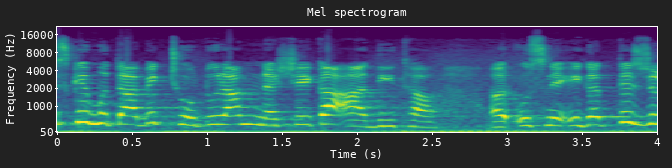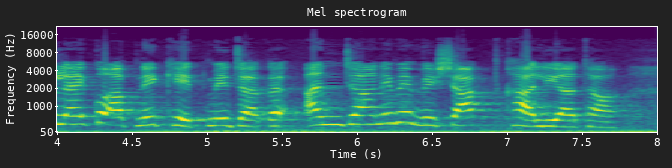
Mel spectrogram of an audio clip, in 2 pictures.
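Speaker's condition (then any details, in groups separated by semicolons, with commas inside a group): No condition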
